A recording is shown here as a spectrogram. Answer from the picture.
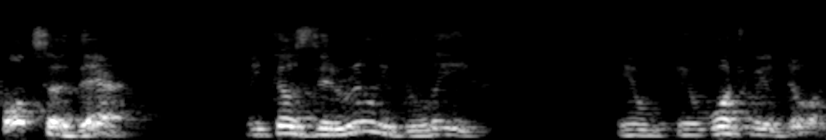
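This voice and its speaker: Here a man speaks with a Nigerian accent. His voice is fairly high-pitched, with a dark, mellow tone. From Nigeria (Lagos). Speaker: health insurance executive. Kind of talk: interview. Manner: animated.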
